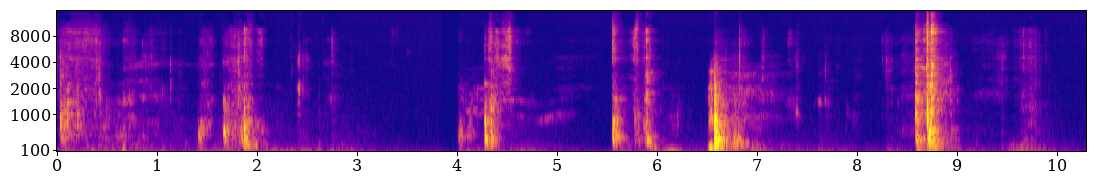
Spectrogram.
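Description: Close-up eating sounds: crisp panipuri being bitten and chewed in about six short crunchy bouts, with pauses between.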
